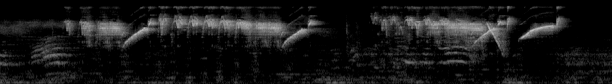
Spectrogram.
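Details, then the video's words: Fighting bananaquits in a duel give two bursts of shrill, fizzy high trills, each closing with rising slurred notes, separated by a short pause. "DUELO DE SIBITES FOGOSOS!"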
